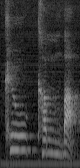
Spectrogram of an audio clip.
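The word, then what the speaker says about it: cucumber: ये देखें कि स्पेलिंग के लिहाज से ये है क्यूकम्बर, लेकिन अगर इसको आपने बाकायदा सही तलफ़्फ़ुज़ जो है वो है क्यूखम्बा, क्यूखम्बा।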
